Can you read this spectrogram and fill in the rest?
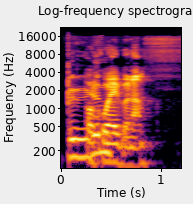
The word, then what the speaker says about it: Okwuegbunam: And another one, just to quickly mention, and I'm going to absolutely butcher this name. I apologise. But it's Albert Okwuegbunam. – Okwuegbunam. – Thank you.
